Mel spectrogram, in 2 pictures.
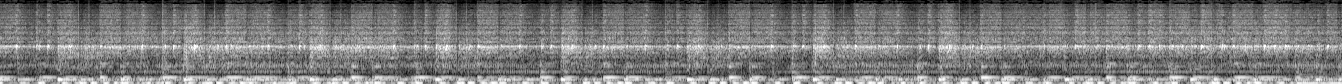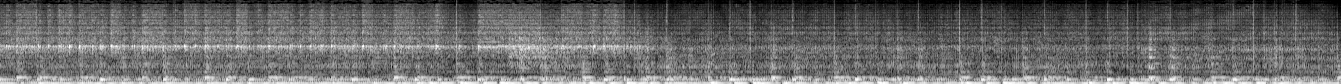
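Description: Live modular-synthesizer noise music: a heavy droning bass under pulsing mid-range tones, with a steady high tone that drops out about three-quarters of the way through.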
